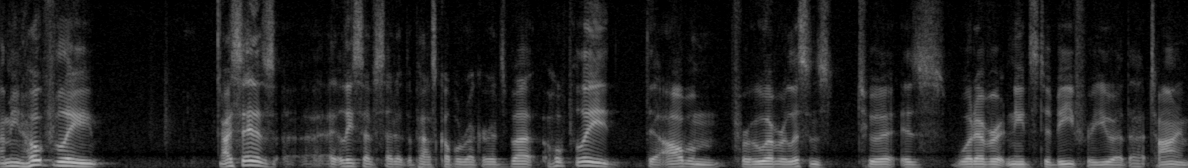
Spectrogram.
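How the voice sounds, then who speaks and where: In an unremarkable speaking voice, a man talks at a moderate pace with medium pitch and ordinary pitch variation. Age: 30s. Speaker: rock band frontman. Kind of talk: live interview.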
